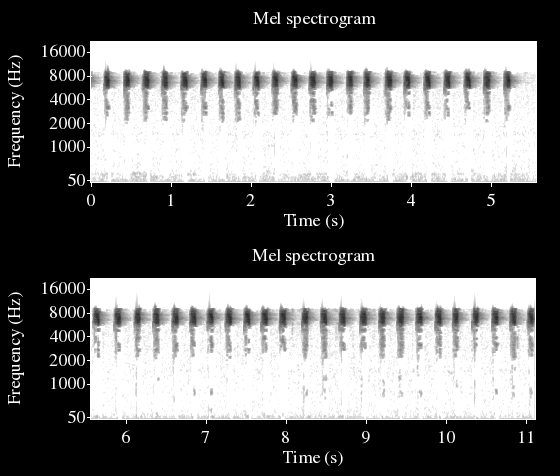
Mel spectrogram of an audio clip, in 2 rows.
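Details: Chirps of a Siamese cricket, from the National Institute of Biological Resources, 2020: rapid regular high pulses at about four per second, briefly pausing midway before the steady chirping resumes; soft low-frequency murmur underneath.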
